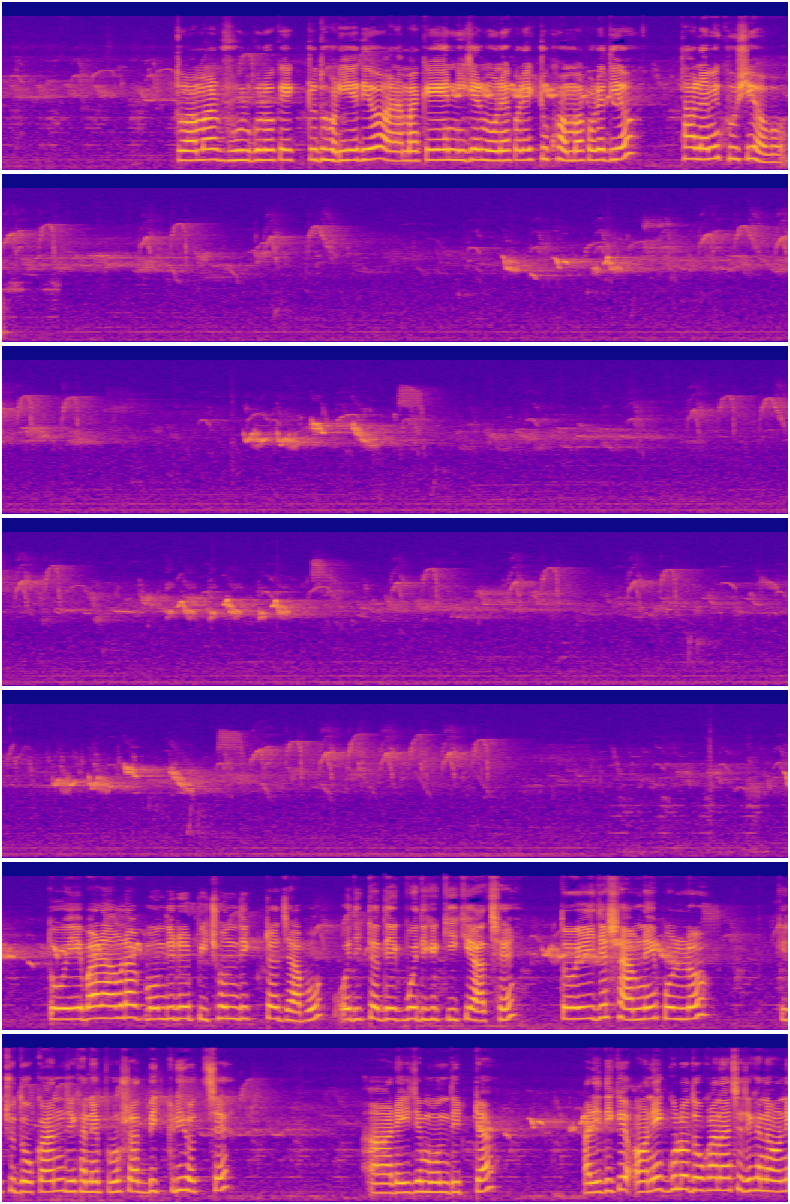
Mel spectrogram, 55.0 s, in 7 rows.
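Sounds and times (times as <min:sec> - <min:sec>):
birds chirping: 0:00.0 - 0:55.0
faint steady hum: 0:00.0 - 0:55.0.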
